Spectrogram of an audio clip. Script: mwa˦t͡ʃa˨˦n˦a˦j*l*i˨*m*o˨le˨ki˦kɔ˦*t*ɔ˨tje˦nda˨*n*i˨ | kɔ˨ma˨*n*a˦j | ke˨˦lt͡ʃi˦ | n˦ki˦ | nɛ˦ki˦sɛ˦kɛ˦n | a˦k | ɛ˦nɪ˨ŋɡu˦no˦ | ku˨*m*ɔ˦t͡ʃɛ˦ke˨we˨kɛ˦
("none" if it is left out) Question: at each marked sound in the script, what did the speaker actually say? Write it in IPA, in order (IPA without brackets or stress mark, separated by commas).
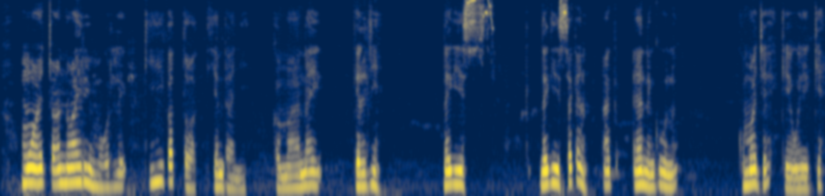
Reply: ɾ, m, t, ɲ, n, m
